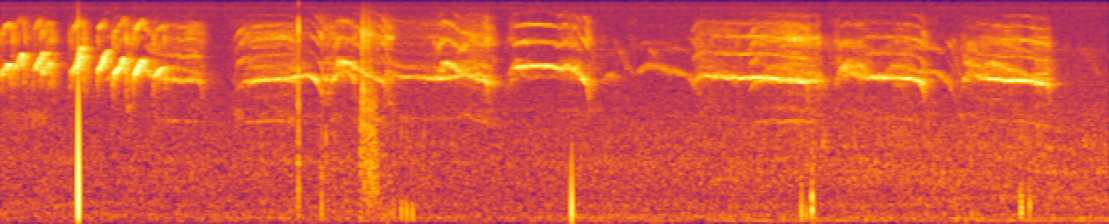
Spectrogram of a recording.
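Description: Small songbirds twittering: repeated bursts of high chirps and trills, each about a second long, with a few short faint clicks between them.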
